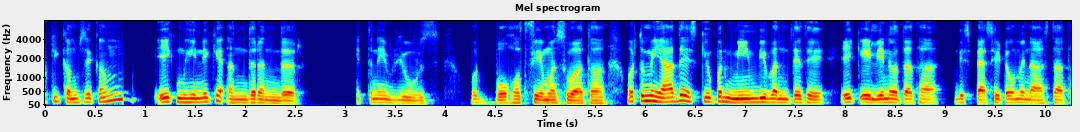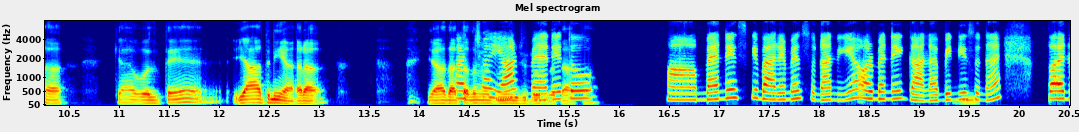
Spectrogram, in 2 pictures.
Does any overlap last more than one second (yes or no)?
yes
